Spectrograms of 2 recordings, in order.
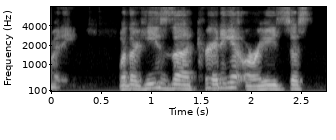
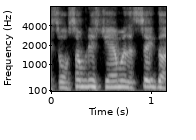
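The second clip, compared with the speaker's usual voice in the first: hacker's quick worried line; 7 semitones higher, faster than usual. Retold or imitated. Retelling a movie scene dialogue.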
